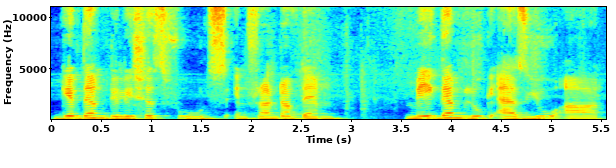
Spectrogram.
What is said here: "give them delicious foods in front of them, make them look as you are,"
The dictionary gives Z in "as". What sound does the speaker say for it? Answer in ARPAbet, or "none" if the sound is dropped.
Z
